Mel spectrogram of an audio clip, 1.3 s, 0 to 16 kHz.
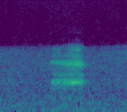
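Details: Owl at night, around 4 AM on 19 February 2016, during a rabbit prey handover: a single short raspy burst lasting about a third of a second, with a steady faint hiss behind it.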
